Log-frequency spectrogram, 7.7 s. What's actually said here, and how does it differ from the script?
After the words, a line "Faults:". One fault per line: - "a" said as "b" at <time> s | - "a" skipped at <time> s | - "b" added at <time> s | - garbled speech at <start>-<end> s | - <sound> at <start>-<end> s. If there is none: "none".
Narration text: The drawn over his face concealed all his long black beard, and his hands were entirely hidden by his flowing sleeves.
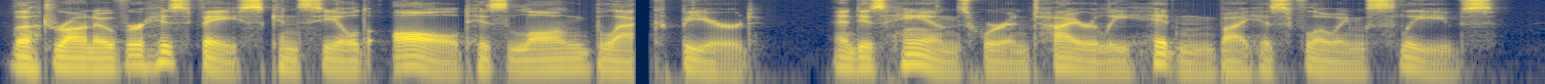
The drawn over his face concealed all his long black beard, and his hands were entirely hidden by his flowing sleeves.
Faults:
- dropout at 3.2-3.3 s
